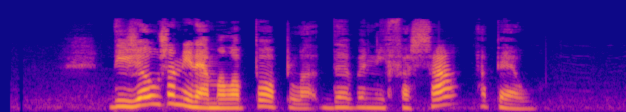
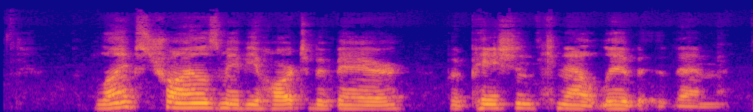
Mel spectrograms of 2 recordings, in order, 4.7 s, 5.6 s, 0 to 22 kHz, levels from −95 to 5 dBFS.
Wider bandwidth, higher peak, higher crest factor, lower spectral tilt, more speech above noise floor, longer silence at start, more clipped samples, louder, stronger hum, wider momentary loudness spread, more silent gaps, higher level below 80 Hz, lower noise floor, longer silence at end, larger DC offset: second, 11.5 kHz vs 13 kHz; about the same, -2 dBFS vs -2 dBFS; about the same, 20 dB vs 18 dB; about the same, -5.5 dB/octave vs -5.5 dB/octave; about the same, 42 dB vs 41 dB; about the same, 0.8 s vs 0.7 s; neither; about the same, -20 LUFS vs -20 LUFS; neither; about the same, 14 LU vs 15 LU; neither; second, -68 dBFS vs -62 dBFS; about the same, -62 dBFS vs -61 dBFS; first, 0.7 s vs 0.2 s; neither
